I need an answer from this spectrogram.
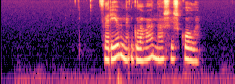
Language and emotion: Russian, neutral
